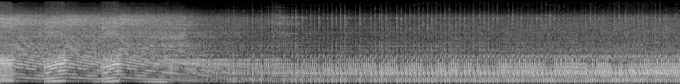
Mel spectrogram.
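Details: Homelite Super XL chainsaw after rebuild, final assembly, compression reading satisfactory (new spec roughly 150–160 psi), rings not yet seated: two quick throttle blips then steady high buzzing idle holding evenly; runs cleanly, normal test run.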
